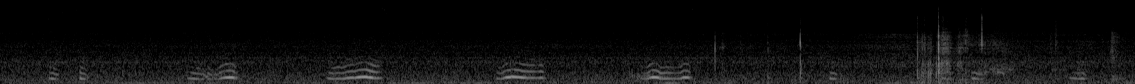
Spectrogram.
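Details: Domestic male cat sleeping just after dinner, snoring softly: wavering, nasal snore notes about every one and a half seconds, five in a row, over steady low hiss, with a brief rustle near the end.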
